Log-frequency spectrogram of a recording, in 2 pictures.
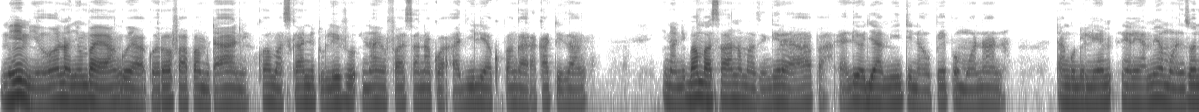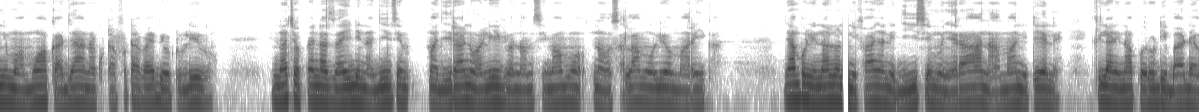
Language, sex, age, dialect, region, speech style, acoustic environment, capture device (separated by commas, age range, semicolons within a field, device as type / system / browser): Swahili, male, 18-24, Kenya - Nairobi Sheng-influenced, Kenya, happy; relaxed; focused, nature; appliances, mobile / Linux / Chrome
